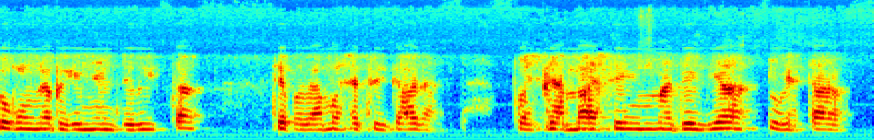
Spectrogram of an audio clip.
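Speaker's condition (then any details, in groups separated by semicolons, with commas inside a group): Amyotrophic lateral sclerosis; progressive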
